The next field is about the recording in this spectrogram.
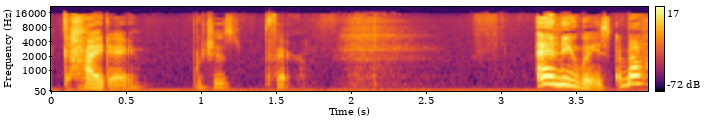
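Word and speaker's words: Kaede: is why google helps a lot i've been pronouncing it like katie but it's kaide which is fair anyways about her actual character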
